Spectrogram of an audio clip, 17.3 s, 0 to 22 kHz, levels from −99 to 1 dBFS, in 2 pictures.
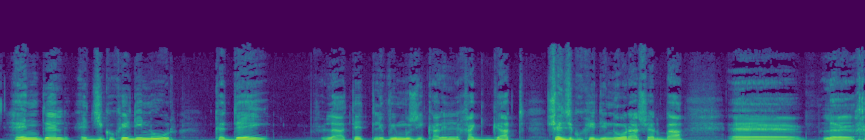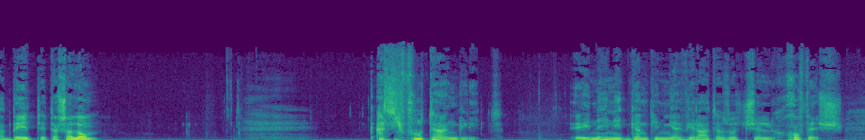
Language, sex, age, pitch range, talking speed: Hebrew, male, 60-79, 100-145 Hz, 95 wpm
